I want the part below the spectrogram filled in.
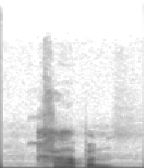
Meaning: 1. to yawn 2. to gape
- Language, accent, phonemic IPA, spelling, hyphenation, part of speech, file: Dutch, Netherlands, /ˈɣaːpə(n)/, gapen, ga‧pen, verb, Nl-gapen.ogg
